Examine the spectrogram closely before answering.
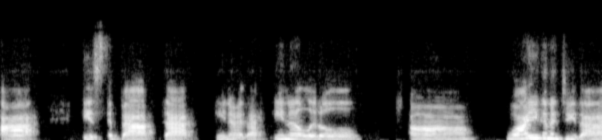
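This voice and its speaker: A woman with an Australian accent has a bright, sharp tone. Her intonation stays fairly even. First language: Hungarian. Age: 30s. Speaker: singer-songwriter and music producer. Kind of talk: conference panel interview.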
